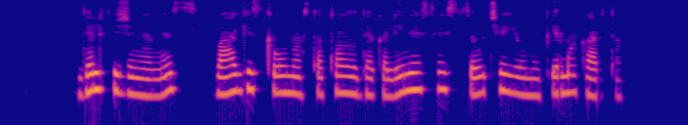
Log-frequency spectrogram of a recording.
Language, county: Lithuanian, Vilnius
